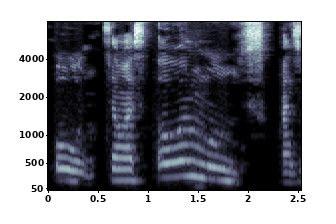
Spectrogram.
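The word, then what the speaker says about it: ogham: seja é a palavra é o g h a m de Maria og gan mas não se pronuncia o g então é o calendário ow são as ow moons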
